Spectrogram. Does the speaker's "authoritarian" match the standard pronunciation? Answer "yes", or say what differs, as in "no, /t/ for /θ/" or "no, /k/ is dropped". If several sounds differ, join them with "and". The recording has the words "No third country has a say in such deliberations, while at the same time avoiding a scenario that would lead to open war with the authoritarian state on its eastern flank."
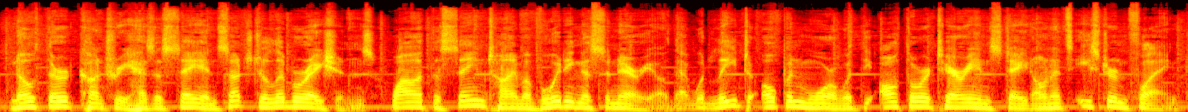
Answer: yes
